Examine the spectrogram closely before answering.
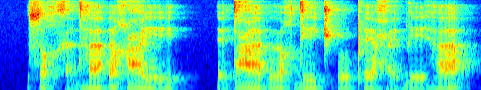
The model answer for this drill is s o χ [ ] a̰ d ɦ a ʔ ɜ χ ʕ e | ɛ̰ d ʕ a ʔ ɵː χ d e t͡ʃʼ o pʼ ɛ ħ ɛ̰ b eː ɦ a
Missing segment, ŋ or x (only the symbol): x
